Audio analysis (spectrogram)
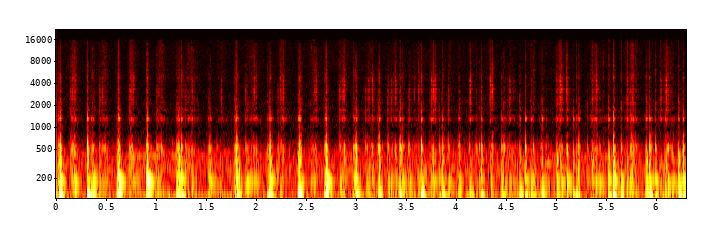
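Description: Fingertips tap from both sides on a hollow, apparently empty, frosted translucent polypropylene storage box from MUJI, its base held flat in front of the recorder. A rapid, uneven run of soft, deep, hollow thuds with very short decay fills the clip, with almost nothing bright above the low body.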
